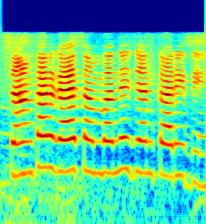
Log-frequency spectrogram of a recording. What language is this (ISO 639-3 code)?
bho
